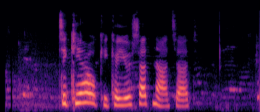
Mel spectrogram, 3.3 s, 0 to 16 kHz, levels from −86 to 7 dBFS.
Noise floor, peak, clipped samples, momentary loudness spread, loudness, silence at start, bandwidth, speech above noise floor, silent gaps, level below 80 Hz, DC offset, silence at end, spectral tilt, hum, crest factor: -46 dBFS; -4 dBFS; under 0.1%; 23 LU; -19 LUFS; 0.3 s; 10.5 kHz; 28 dB; none; -70 dBFS; under 0.1%; 0 s; -5 dB/octave; none; 16 dB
